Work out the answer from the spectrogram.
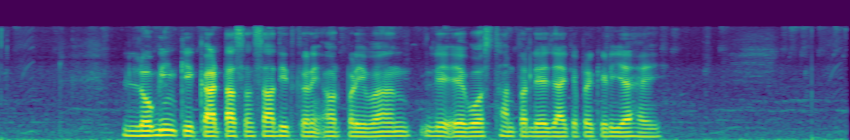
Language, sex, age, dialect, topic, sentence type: Magahi, male, 18-24, Southern, agriculture, statement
